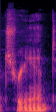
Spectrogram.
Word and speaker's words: Treant: The staff Trent defends you and obeys any spoken commands. It's not a true Trent, or Treant, however they want to pronounce that.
